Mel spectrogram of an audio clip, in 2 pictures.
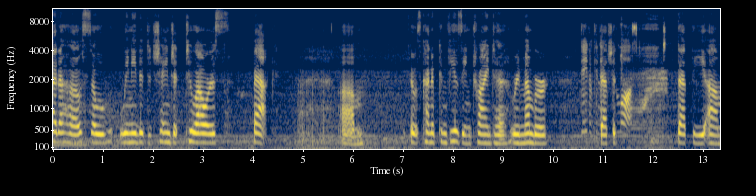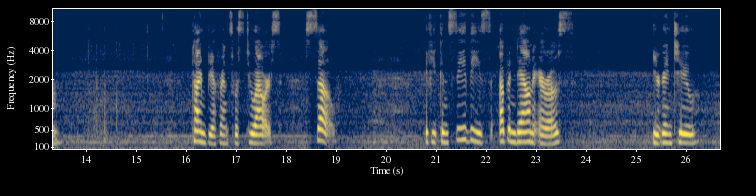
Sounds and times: Speech: 0:10.6 - 0:13.4.

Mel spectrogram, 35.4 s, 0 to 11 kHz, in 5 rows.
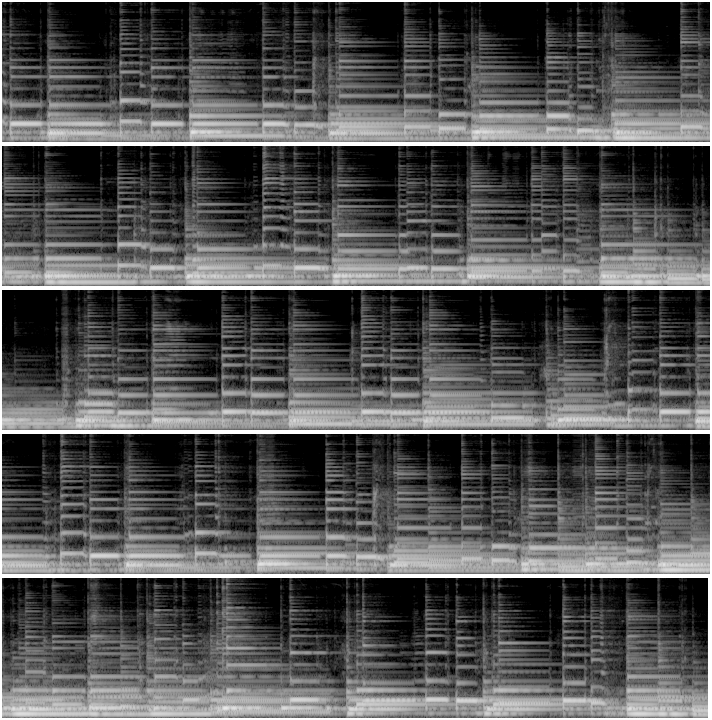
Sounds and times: Acoustic guitar: 0:00.0 - 0:35.3
Strum: 0:00.0 - 0:35.3.

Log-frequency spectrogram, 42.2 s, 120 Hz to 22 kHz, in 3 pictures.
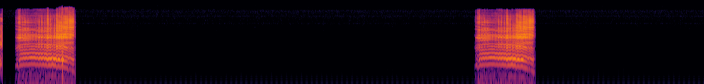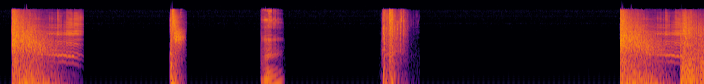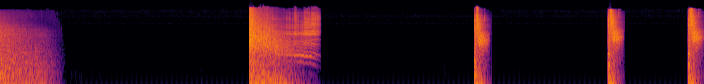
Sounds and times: Bleat: 0:00.0 - 0:01.6, 0:09.5 - 0:10.8, 0:14.9 - 0:15.8, 0:27.0 - 0:27.8, 0:33.7 - 0:34.7.

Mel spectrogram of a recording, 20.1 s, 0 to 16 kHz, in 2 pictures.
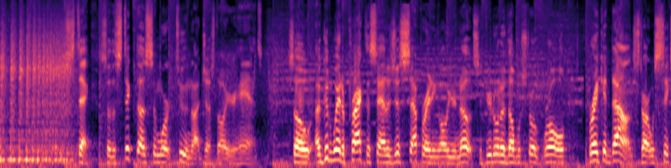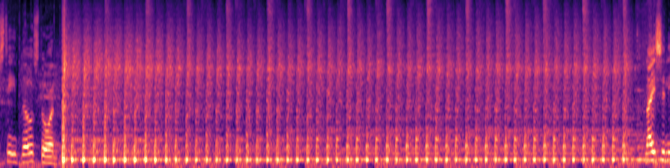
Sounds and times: Drum: 0:00.0 - 0:02.9, 0:10.9 - 0:20.1
Drum kit: 0:00.0 - 0:20.1
Speech: 0:01.0 - 0:11.0, 0:19.8 - 0:20.1.

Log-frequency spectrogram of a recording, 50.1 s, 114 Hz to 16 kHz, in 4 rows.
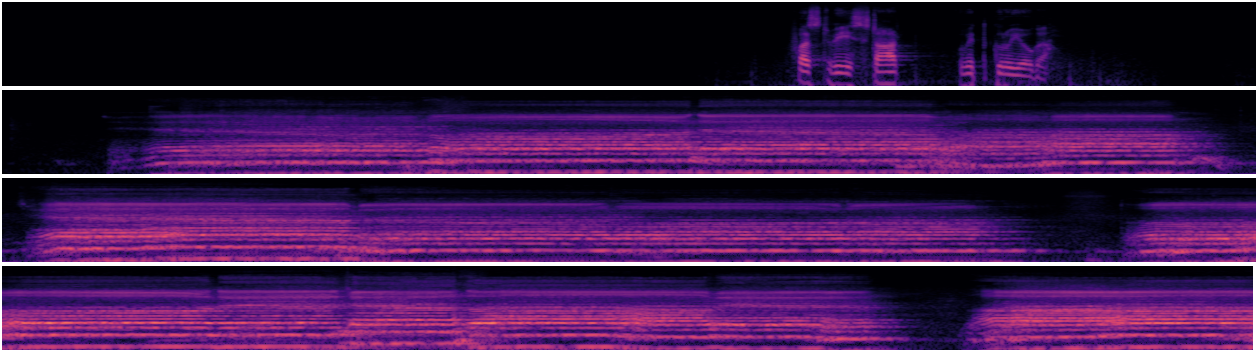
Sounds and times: Mantra: 0:13.6 - 0:35.6, 0:36.2 - 0:50.1.

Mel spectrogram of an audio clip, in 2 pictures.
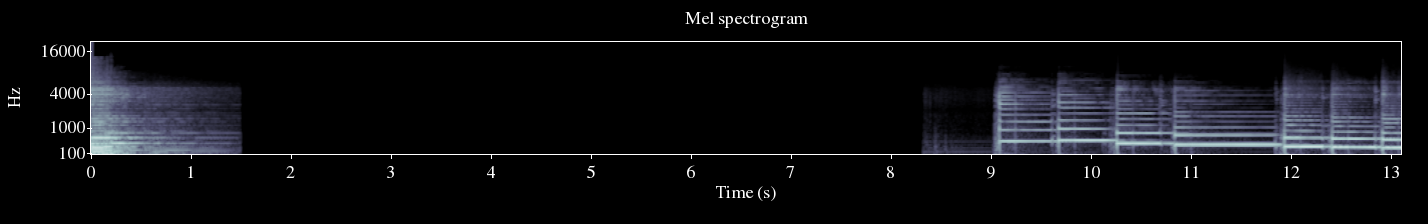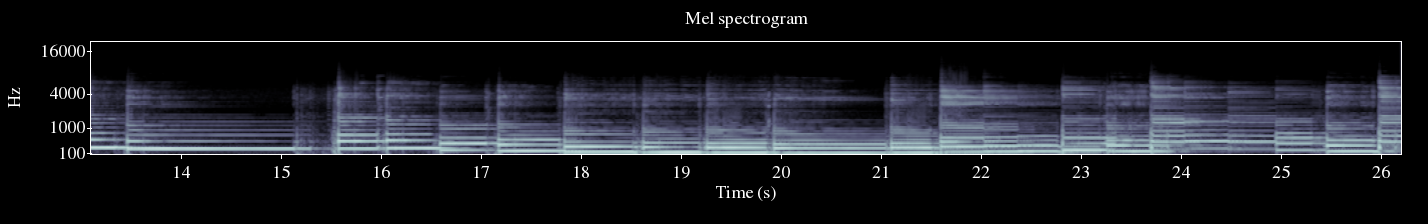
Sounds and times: Steel guitar, slide guitar: 0:00.0 - 0:01.0, 0:09.1 - 0:26.2.

